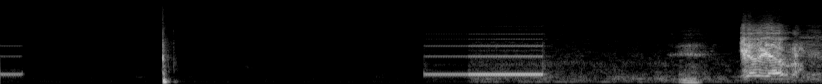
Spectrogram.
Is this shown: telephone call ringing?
yes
